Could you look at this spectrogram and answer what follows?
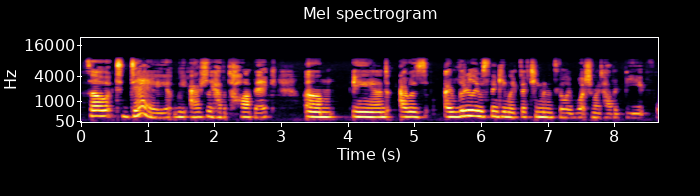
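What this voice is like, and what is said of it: Deeper, congested sick-sounding voice. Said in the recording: “I sound like my voice is deeper than normal, it is. It's just because I'm kind of sick ... if you hear me sniff often”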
